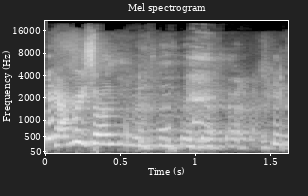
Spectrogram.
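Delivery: giggly, exaggerated slow repeat; laughing mockery. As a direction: stretch it out mockingly as you laugh. Mocks the disputed pronunciation, laughing.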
